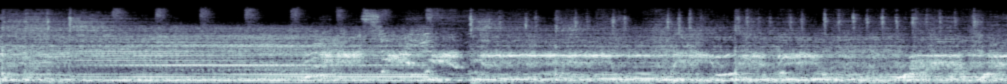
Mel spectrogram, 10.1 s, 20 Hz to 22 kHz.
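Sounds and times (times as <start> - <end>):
ringing guitar chord: 0.0 - 5.0
heavy metal band playing live: 0.0 - 10.0
singer yelling: 2.8 - 10.0.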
